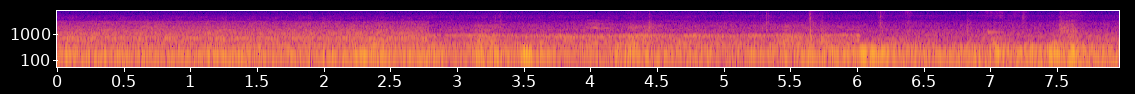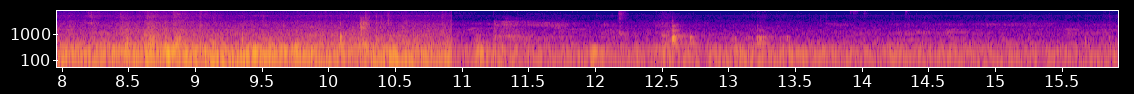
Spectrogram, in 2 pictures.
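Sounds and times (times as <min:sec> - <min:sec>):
train cabin rumble: 0:00.1 - 0:11.4.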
